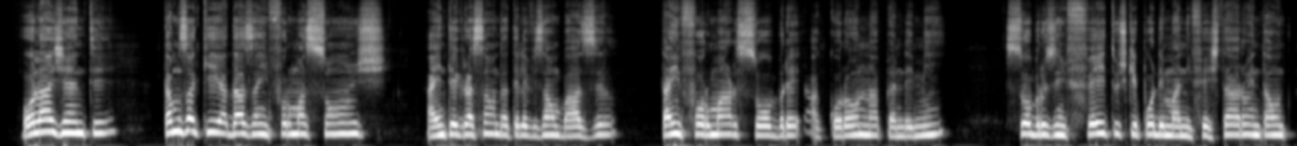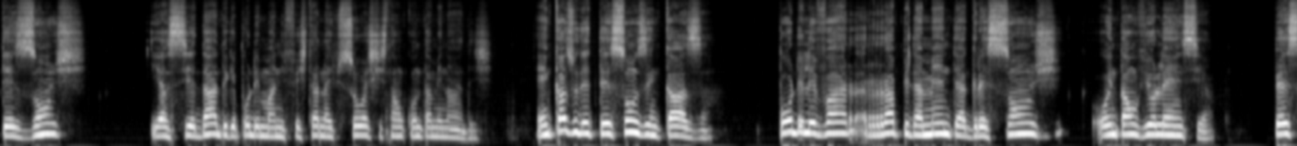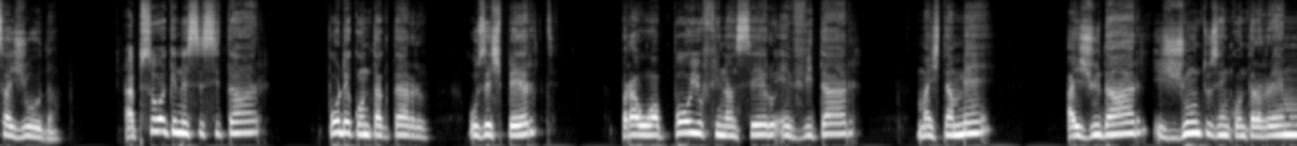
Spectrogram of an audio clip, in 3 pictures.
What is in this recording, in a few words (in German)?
Häusliche Gewalt Portugiesisch Vox; MHM Corona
